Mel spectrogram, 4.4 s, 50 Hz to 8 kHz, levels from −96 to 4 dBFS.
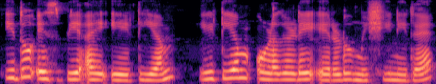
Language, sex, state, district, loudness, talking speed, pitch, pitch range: Kannada, female, Karnataka, Bangalore, -16 LUFS, 110 wpm, 220 Hz, 205-250 Hz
